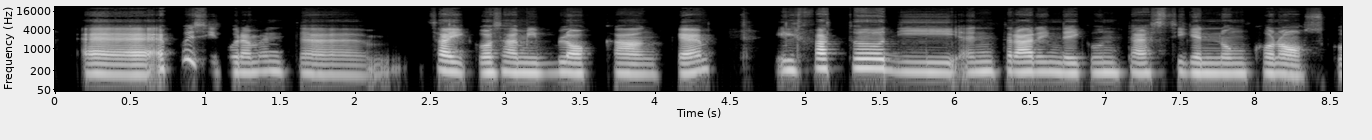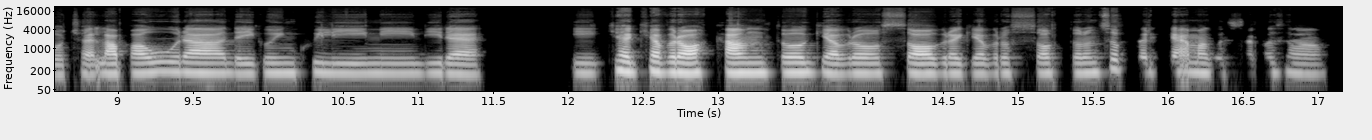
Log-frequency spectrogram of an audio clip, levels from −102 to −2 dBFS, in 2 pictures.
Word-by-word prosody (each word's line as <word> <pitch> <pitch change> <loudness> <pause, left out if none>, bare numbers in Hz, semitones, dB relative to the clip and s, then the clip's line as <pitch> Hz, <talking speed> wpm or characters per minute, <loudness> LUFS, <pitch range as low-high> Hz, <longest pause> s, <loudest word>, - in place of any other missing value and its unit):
ehm, 160 0 +3
e 230 - -5
poi 445 -2 -3
sicuramente 180 - -6 0.3
sai 195 -4 +4
cosa 185 0 0
mi 180 -1 -2
blocca 175 0 -2
anche? 175 +6 +1 0.4
Il 215 0 -4
fatto 240 +1 +3
di 190 -3 -5
entrare 190 0 +1
in 190 -1 -5
dei 175 0 -2
contesti 180 0 -5
che 180 - -1
non 175 0 -3
conosco, 160 -3 -2
cioè 155 0 -4
la 170 0 +4
paura 180 0 +2
dei 170 -1 -5
coinquilini 175 -1 -7
dire 170 -2 -1 0.5
"i 175 -1 -11
chi 210 - -5
è 190 - +6
che 195 +1 +2
avrò 185 -2 +8
accanto, 180 0 +5
chi 180 0 -6
avrò 170 +1 +1
sopra, 175 0 +2
chi 170 +1 -8
avrò 170 +1 -7
sotto" 175 0 -7
non 180 +1 -4
so 230 +5 -5
perché 185 +1 -3
ma 180 -1 -2
questa 170 0 -19
cosa 175 -2 -10
175 Hz, 150 wpm, -24 LUFS, 170-185 Hz, 0.5 s, avrò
